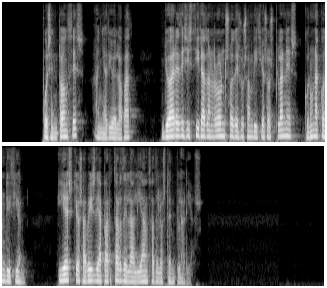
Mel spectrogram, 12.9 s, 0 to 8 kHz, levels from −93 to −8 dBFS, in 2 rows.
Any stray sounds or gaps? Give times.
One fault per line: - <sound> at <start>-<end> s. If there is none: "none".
none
